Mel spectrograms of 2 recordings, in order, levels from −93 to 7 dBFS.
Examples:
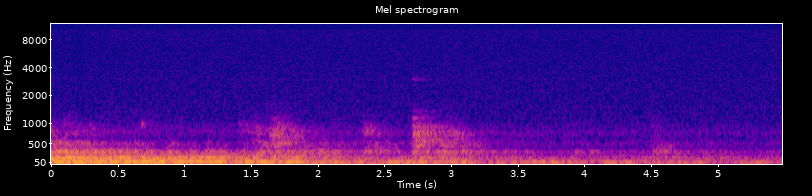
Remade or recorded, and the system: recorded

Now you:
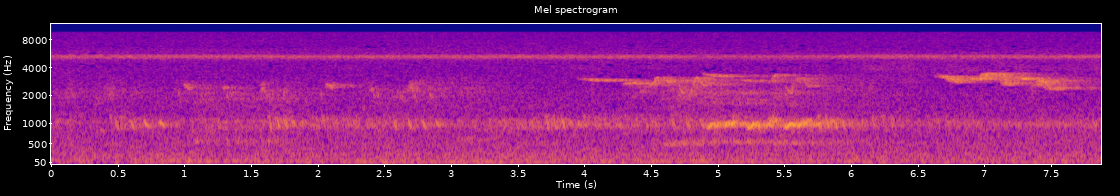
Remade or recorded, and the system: remade, vocoder, Vocos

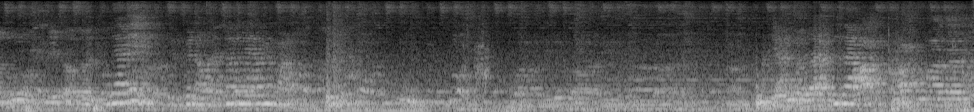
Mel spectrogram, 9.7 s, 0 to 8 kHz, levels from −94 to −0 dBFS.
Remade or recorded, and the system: recorded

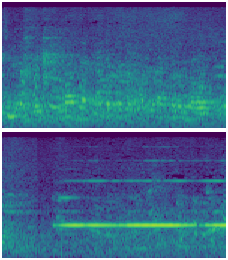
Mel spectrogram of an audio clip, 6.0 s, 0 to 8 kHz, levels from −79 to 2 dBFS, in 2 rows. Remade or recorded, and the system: recorded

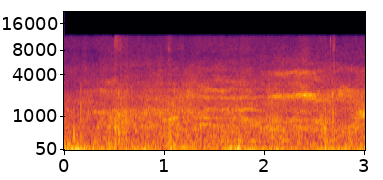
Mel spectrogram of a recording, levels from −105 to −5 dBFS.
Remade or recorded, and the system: remade, codec, SNAC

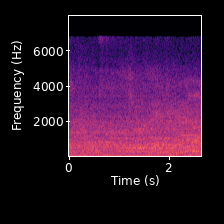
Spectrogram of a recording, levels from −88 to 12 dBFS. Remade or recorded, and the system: remade, autoencoder, DAC-VAE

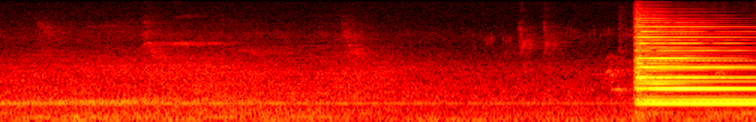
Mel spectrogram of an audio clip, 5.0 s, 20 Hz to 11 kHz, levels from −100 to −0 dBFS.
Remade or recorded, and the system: recorded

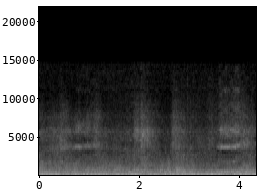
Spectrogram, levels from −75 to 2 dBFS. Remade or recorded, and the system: remade, codec, SNAC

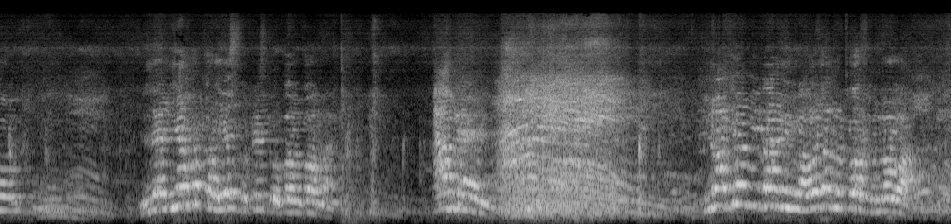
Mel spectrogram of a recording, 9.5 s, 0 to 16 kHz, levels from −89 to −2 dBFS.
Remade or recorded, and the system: remade, codec, DAC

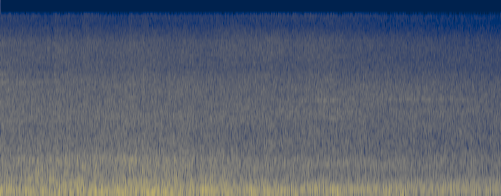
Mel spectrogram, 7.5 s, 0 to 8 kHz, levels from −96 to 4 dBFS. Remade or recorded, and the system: recorded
